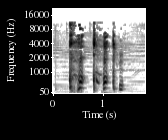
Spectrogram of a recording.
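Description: Light coughing after a cup of tea is gulped down: a short, throaty run of a few coughs close together, fairly loud and with no talk around them.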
